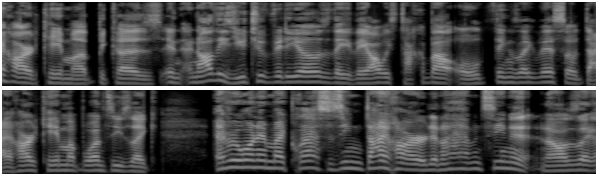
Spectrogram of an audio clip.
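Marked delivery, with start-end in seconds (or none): 6.1-8.5 higher-pitched retold kid's complaint; pleading son. Son tells dad everyone has seen Die Hard, higher pleading voice. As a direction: imitate a child making a case, pitched up.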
